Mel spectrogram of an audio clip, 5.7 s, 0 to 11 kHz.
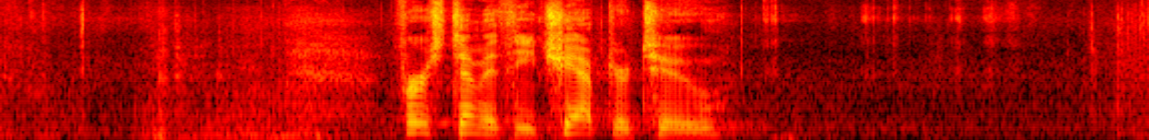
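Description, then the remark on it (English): Soft, papery rustling of book pages being turned to 1 Timothy chapter 2, fairly quiet, followed by a man speaking briefly before the rustle fades into a quiet pause. “Excuse me if I slow down a little bit here, but these fingers don't like turning pages.”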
